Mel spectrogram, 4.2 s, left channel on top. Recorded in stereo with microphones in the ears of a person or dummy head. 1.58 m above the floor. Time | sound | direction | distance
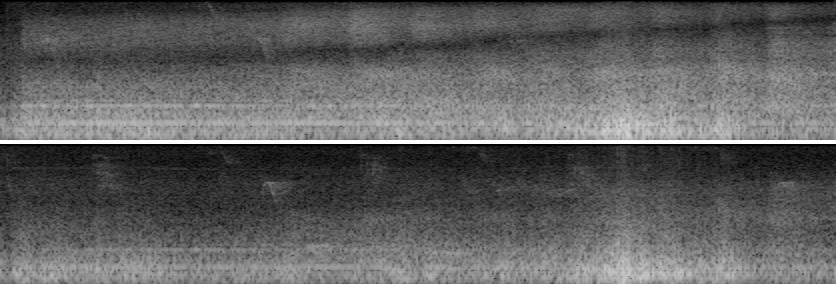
0.1 | running footsteps | 40° left (ahead or behind) | ?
